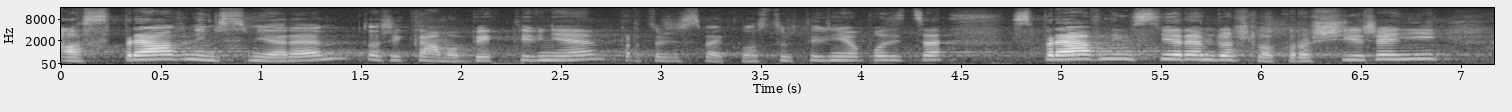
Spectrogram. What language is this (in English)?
Czech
